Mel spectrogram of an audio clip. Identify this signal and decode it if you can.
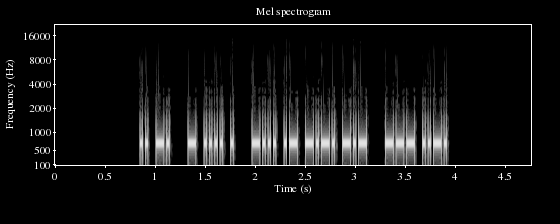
Morse code, heard as a keyed tone, about 44 wpm, 700 Hz. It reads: IN THE BACK OF
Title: Sets of 4 Words 45wpm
